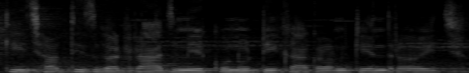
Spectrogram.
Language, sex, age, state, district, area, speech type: Maithili, female, 18-30, Bihar, Madhubani, rural, read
